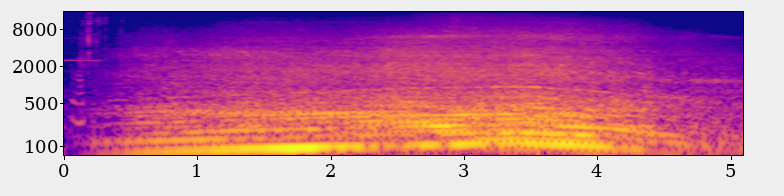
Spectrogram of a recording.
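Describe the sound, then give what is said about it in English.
A car engine drones low and steady while driving downtown, swelling as it accelerates, with a deep humming rumble and broad road noise that rises and holds for several seconds. “So curious that I'm going to take a pause here, drive downtown, and ask people on the streets what they'd do.”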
